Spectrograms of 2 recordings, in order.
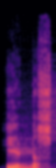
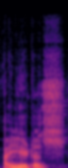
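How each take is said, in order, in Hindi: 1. पहला अक्षर 'hee' जैसा सुनाई देता है। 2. पहला अक्षर 'high' जैसा सुनाई देता है। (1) "कुछ ऐसा मत बोलना" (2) "इस वर्ड का प्रोनाउंसिएशन है"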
